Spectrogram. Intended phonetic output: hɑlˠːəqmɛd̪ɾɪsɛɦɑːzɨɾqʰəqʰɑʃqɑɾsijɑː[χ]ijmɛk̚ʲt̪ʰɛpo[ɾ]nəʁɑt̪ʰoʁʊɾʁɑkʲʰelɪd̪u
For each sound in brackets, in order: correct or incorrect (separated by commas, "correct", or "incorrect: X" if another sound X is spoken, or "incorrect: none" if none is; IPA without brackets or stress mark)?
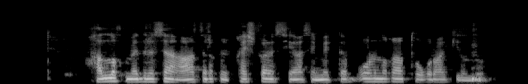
incorrect: s, correct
